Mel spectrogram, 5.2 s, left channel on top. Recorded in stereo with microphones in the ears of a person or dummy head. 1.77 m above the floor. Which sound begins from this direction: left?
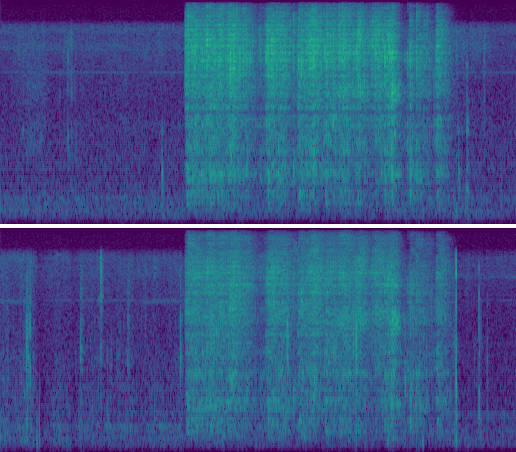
Chewing, at 1.8 s.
